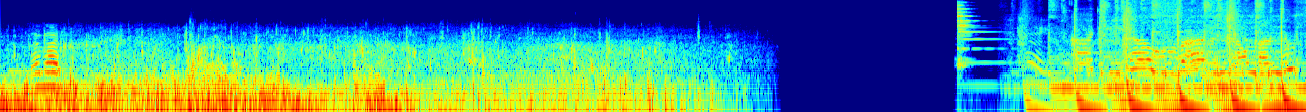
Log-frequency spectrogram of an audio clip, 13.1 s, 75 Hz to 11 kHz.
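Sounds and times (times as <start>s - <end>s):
water splashing: 0.0s - 7.8s
wind rumbling on microphone: 0.0s - 7.8s.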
